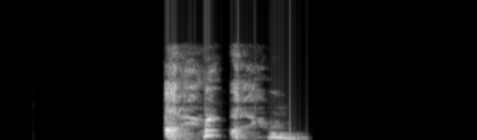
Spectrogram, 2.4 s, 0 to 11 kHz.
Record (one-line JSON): {"cough_length": "2.4 s", "cough_amplitude": 27692, "cough_signal_mean_std_ratio": 0.31, "survey_phase": "beta (2021-08-13 to 2022-03-07)", "age": "45-64", "gender": "Female", "wearing_mask": "No", "symptom_none": true, "smoker_status": "Never smoked", "respiratory_condition_asthma": false, "respiratory_condition_other": false, "recruitment_source": "REACT", "submission_delay": "3 days", "covid_test_result": "Negative", "covid_test_method": "RT-qPCR", "influenza_a_test_result": "Negative", "influenza_b_test_result": "Negative"}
